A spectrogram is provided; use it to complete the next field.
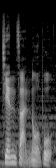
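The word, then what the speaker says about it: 坚赞诺布: 中签的五岁男孩叫坚赞诺布，发音和江村罗布相同。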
